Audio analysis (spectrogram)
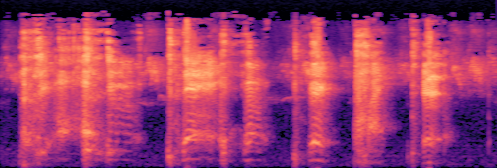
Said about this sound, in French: Mais vous savez ce que vous méritez Que je vous tousse bien dessus, bien copieusement.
